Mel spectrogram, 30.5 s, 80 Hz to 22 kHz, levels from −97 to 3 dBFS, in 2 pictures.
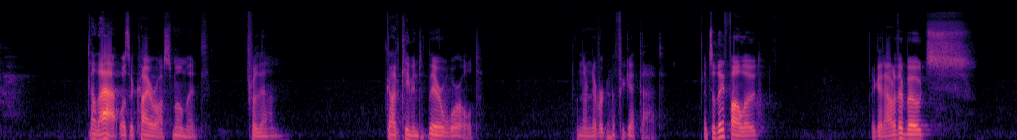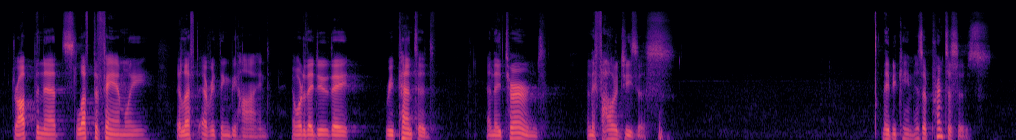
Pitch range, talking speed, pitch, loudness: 110-125 Hz, 115 wpm, 120 Hz, -35 LUFS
